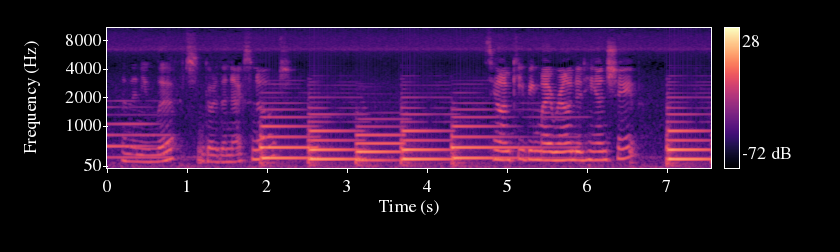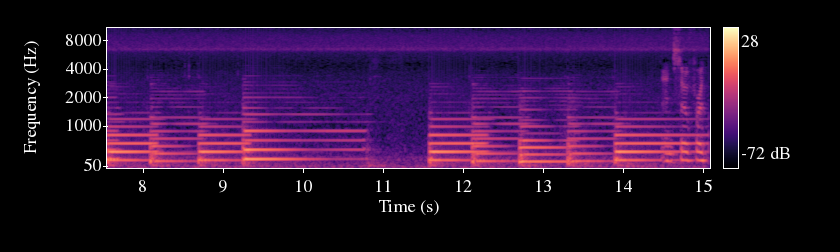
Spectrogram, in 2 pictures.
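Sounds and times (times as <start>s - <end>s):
piano notes: 0.0s - 6.0s, 7.0s - 11.0s, 11.6s - 15.0s.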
